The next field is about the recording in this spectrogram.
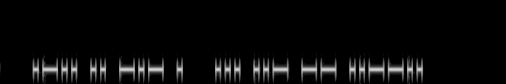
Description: Morse code, heard as a keyed tone, about 25 wpm, 700 Hz. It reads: LIKE SUM?
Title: Sentences from Top 100 Words and Abbreviations 25wpm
